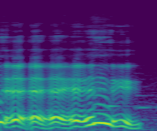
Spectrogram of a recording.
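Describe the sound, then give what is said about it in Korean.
A father, the king in a fairy tale, weeps aloud: one long voiced wail with a quavering, wobbling pitch. It stays loud throughout, then trails off abruptly at the end. “지금 울고 있는 건 아빠밖에 없어요.”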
